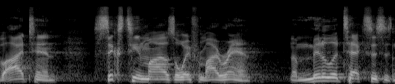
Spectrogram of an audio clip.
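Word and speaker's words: Iraan: We needed to go up to Iran. It's spelled like Iran, the country, but 2 A's, like I ran away.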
